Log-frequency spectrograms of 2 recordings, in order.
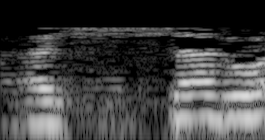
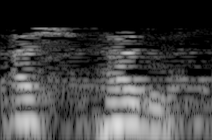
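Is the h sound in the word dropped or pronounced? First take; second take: dropped; pronounced. First: The h is dropped and the sh is doubled. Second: The h is clearly pronounced after the a. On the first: The speaker calls it wrong. "يحذف الهاء ويشدد الشين" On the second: The speaker calls it right. "ينبغي أن يظهر الهاء"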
